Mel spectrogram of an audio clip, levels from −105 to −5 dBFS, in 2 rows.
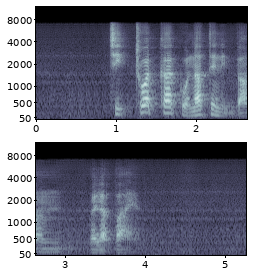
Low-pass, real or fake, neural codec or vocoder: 7.2 kHz; fake; codec, 16 kHz, 0.2 kbps, FocalCodec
